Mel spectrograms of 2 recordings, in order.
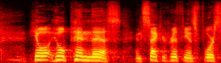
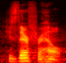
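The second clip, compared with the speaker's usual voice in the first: ordinary talk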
